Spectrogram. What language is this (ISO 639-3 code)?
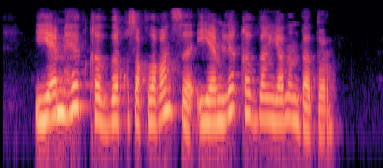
bak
